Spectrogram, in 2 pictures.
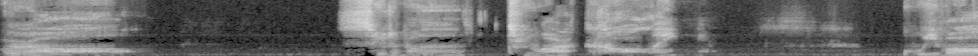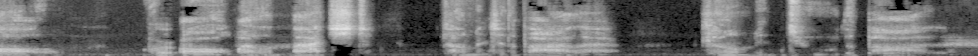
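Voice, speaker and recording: A man whispering in a put-on character voice at a very slow pace, with long, frequent pauses. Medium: read story. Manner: chuckling, rambling.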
